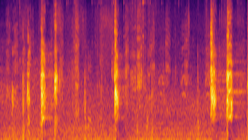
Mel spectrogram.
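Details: Pet dog Magneto, excited while playing fetch with a basketball on his work walk, gives bright irregular barks and yips, a quick double bark early, one loud bark midway, then three more in fast succession.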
